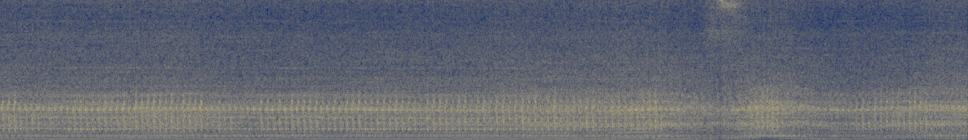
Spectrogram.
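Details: Engine knock: steady idle with a sharp, light knocking rhythm throughout; source not identified.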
